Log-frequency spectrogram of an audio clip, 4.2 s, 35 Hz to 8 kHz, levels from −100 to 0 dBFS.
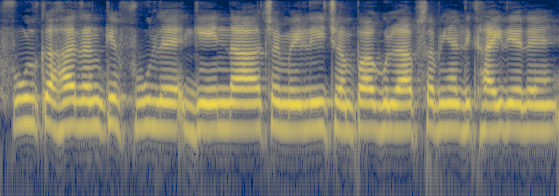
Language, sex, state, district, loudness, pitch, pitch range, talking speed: Hindi, female, Bihar, Vaishali, -14 LUFS, 230 Hz, 225-240 Hz, 240 wpm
